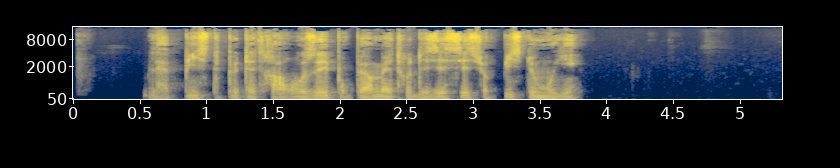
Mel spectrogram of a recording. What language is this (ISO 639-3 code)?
fra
